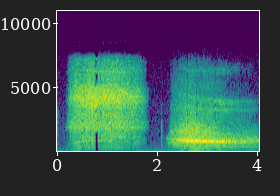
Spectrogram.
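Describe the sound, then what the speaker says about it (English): A big breath drawn in and let out, two long airy breaths close to the mic with a short pause between, the exhale softer and slightly voiced, no talk. "Take a big breath in and out."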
